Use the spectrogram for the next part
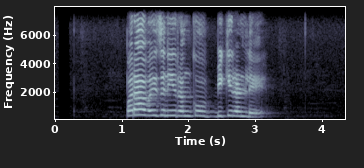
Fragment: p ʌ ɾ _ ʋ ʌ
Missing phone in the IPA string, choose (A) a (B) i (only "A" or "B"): A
